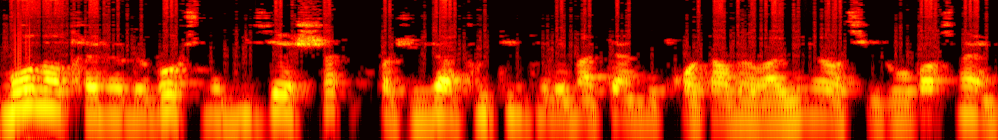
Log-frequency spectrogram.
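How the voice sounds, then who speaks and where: Very fast in pace, a man talks at a fairly high pitch. His pitch variation is ordinary. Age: 60s. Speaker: mountain guide and public speaker. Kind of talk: interview.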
